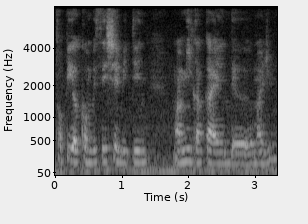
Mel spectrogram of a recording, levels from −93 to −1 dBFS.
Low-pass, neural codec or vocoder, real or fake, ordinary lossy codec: none; none; real; none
